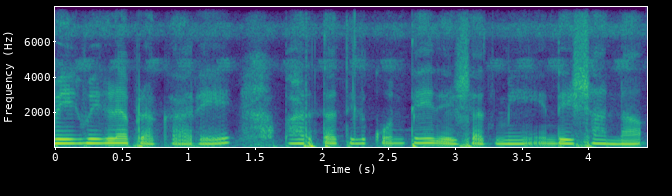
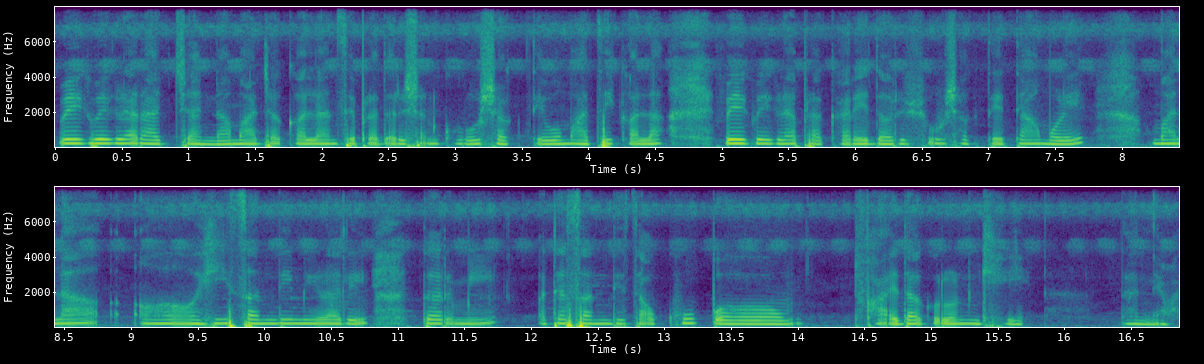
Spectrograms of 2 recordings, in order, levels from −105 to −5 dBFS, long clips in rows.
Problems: constant background noise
